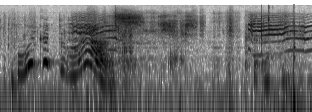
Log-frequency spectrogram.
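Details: Maud'dib, a domestic cat waiting to be fed, gives rising-and-falling meows mixed with a person talking close by, ending in a bright high whine and a sharp click.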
